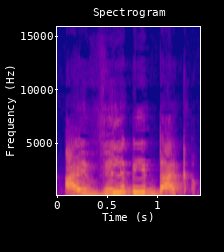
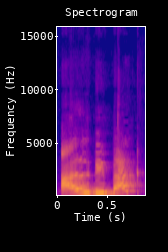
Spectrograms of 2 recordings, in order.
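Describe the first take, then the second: First: The words 'I will' are said in full. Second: The words 'I will' are contracted together. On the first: "आय विल be back पण म्हणू शकता" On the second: "अजून थोडंसं fluent sound करायचं असेल तर"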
